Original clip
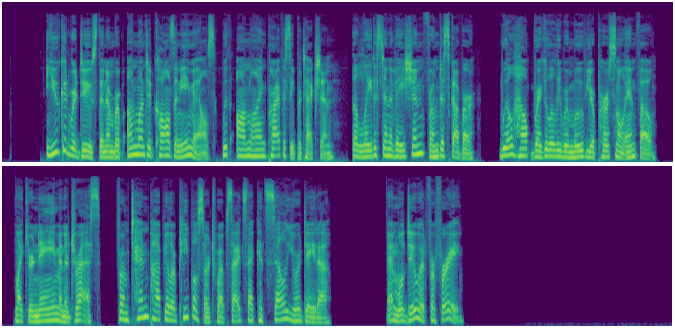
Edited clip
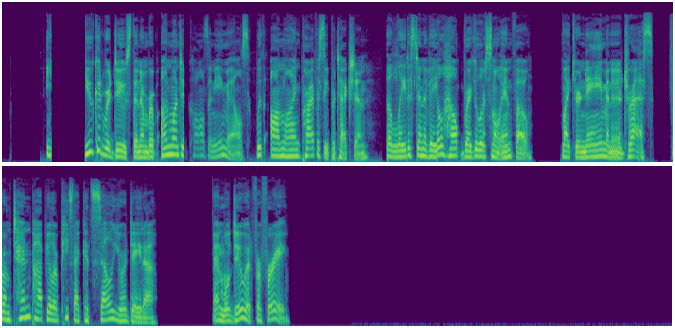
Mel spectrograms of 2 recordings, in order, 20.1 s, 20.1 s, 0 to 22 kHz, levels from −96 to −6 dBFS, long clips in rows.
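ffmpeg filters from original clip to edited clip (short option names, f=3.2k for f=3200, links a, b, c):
-filter_complex "[0:a]asplit=9[a][b][c][d][e][f][g][h][i];[a]atrim=end=0.73,asetpts=PTS-STARTPTS,afade=t=out:st=0.726:d=0.004:c=hsin,apad=pad_dur=0.51[j];[b]atrim=start=0.73:end=2.21,asetpts=PTS-STARTPTS,afade=t=in:d=0.004:c=hsin,afade=t=out:st=1.476:d=0.004:c=hsin[k];[c]atrim=start=2.21:end=6.012,asetpts=PTS-STARTPTS,afade=t=in:d=1.16[l];[d]atrim=start=7.568:end=8.262[m];[e]atrim=start=9.068:end=11.012[n];[f]atrim=start=10.978:end=11.012[o];[g]atrim=start=10.978:end=11.012[p];[h]atrim=start=10.978:end=12.822[q];[i]atrim=start=13.658[r];[j][k][l]concat=n=3:v=0:a=1[s];[s][m]acrossfade=d=0.004:c1=hsin:c2=hsin[t];[t][n]acrossfade=d=0.004:c1=hsin:c2=hsin[u];[u][o]acrossfade=d=0.004:c1=hsin:c2=hsin[v];[v][p]acrossfade=d=0.004:c1=hsin:c2=hsin[w];[w][q]acrossfade=d=0.004:c1=hsin:c2=hsin[x];[x][r]acrossfade=d=0.004:c1=hsin:c2=hsin"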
